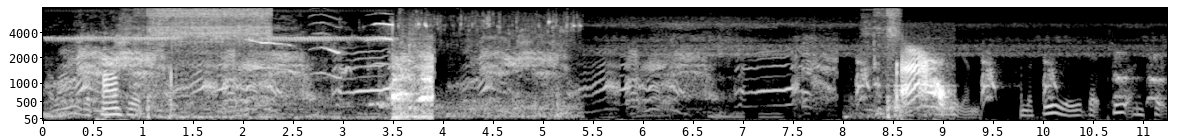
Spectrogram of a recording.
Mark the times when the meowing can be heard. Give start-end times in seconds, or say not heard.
2.0-3.9, 8.5-9.2.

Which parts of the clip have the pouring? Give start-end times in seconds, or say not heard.
0.8-2.3, 8.0-8.6.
